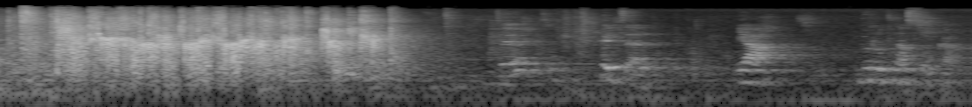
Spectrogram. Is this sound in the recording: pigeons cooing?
no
